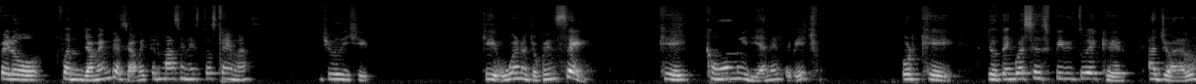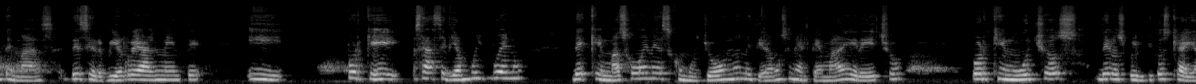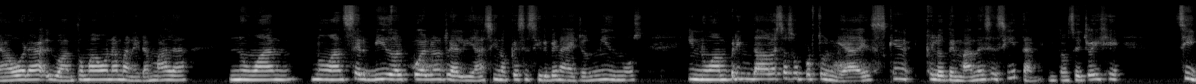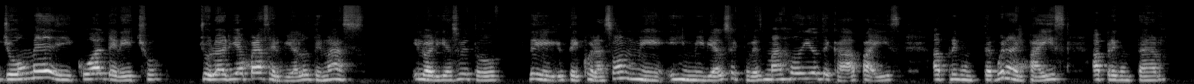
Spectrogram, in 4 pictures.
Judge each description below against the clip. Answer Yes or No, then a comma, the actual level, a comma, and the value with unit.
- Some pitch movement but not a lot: Yes, average, 3.2 semitones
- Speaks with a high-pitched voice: Yes, high, 220 Hz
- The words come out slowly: No, average, 180 wpm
